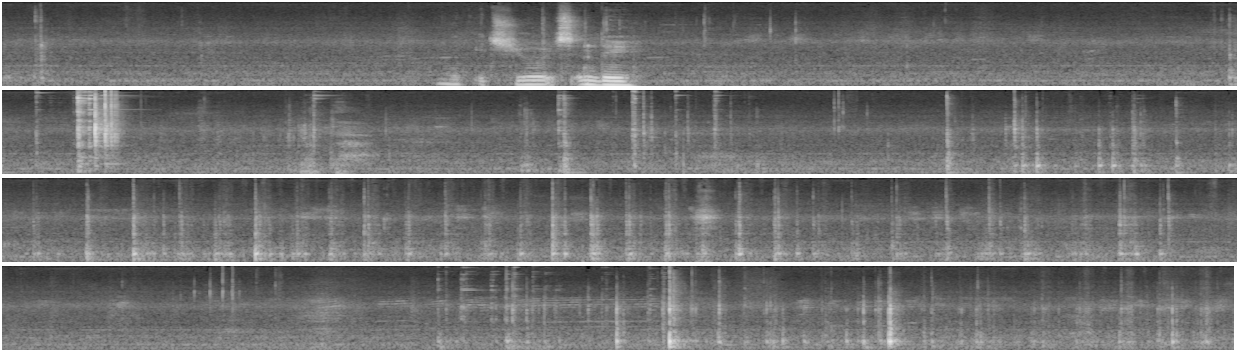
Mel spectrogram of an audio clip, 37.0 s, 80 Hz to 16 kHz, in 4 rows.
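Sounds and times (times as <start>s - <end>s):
computer parts clicking and clattering: 13.1s - 27.5s, 31.0s - 37.0s.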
